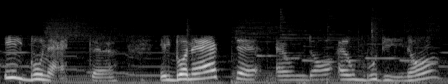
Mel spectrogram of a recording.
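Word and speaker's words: bonet: ditela quella T, non dite bunè, perché bunè non ve lo danno.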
